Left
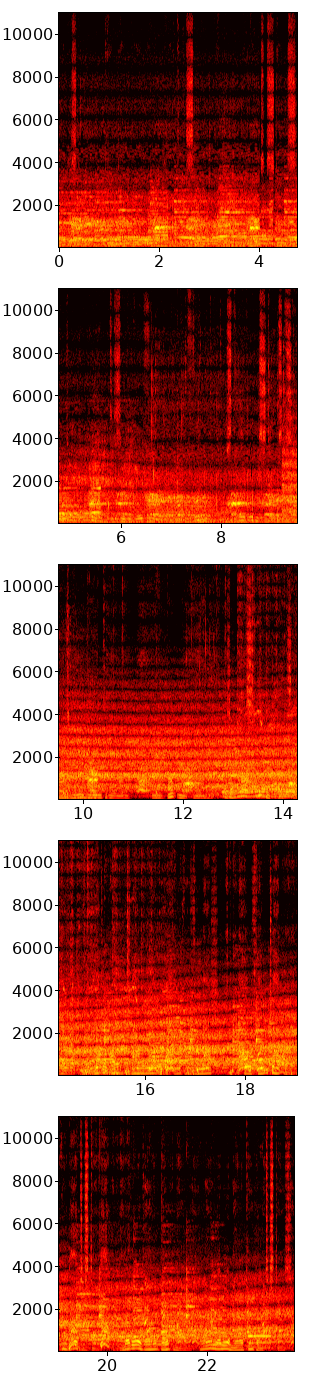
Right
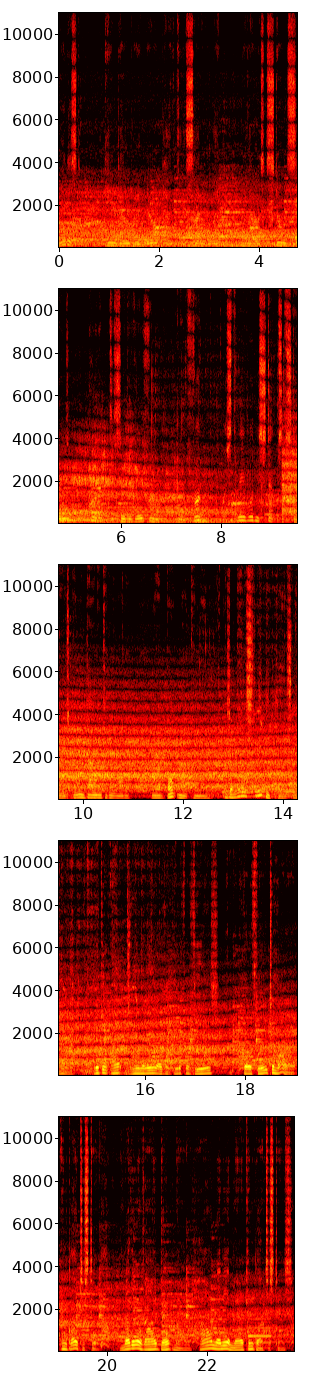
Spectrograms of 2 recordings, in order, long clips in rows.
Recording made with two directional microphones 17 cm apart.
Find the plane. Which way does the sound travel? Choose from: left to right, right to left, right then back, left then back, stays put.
right to left.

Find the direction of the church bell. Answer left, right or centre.
left.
